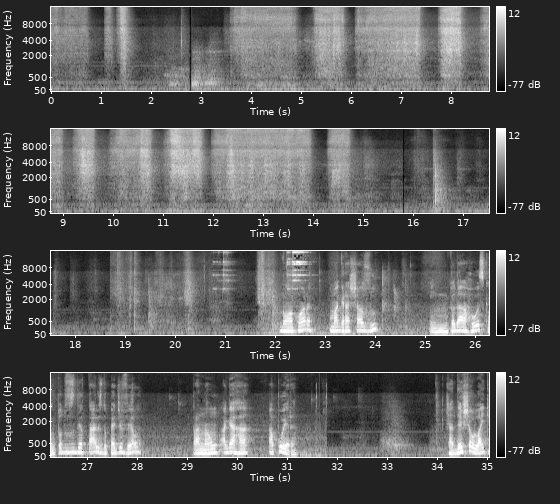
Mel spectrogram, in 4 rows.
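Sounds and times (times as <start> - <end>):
aerosol spray hissing: 3.6 - 14.8.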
